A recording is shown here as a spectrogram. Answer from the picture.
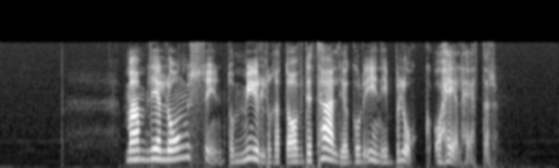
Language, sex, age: Swedish, female, 44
